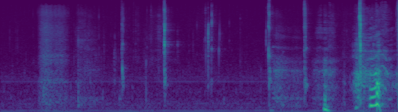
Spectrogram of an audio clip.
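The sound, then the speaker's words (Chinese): Close, wet chewing and crunching of food, with irregular bursts of mouth noises and bites that grow louder and denser toward the end, no talking. “你再一次， 因为咀嚼声可能是有些人的 trigger。”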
